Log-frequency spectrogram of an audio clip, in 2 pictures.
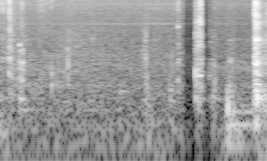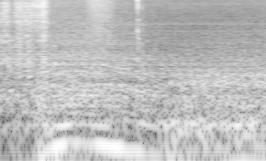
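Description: A Renault Megane Coupé starts from a keyless push button: a brief silence, a click, then the engine catches and settles into a steady, close idle rumble that continues to the end.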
